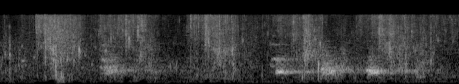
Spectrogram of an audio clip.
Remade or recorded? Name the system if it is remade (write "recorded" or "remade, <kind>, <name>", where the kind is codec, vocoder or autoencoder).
recorded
